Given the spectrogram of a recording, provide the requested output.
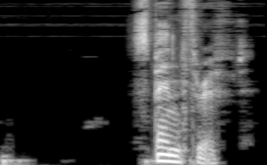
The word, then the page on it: spendthrift: Australian English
